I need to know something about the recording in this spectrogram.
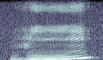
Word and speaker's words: visite: Ici, dans le deuxième mot, nous avons le son S ou bien la lettre S placée entre la voyelle I et la voyelle I. Elle est en milieu. C'est pour cela que nous allons la prononcer Z.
